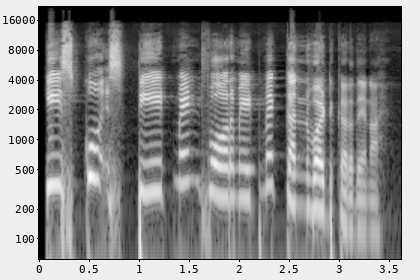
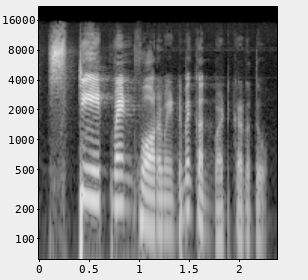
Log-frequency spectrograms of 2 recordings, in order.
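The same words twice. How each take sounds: First: Higher and louder, stressing कि; teacher spelling out the rule; emphatic statement. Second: Said in the usual way. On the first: Shown as a demonstration. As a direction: set out "कि इसको statement format" firmly like a teacher. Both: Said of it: "फटाफट बोलो".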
